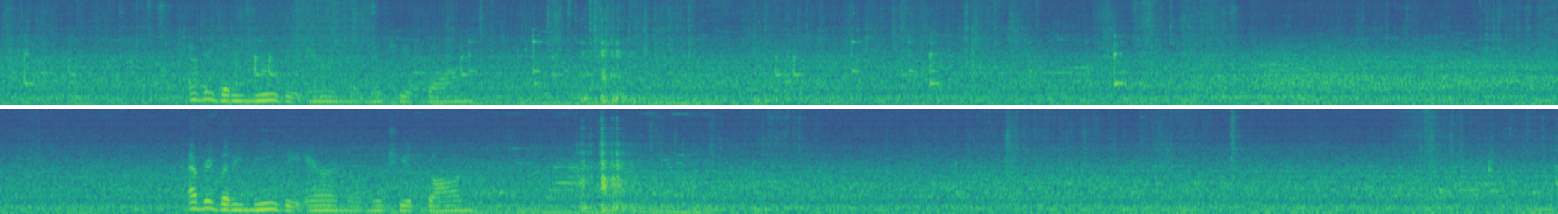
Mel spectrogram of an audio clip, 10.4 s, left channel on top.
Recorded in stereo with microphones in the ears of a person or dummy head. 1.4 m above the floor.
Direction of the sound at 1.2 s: 55° right (ahead or behind).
